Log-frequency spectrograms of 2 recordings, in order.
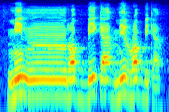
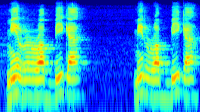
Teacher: র এবং লাম যদি নুন সাকিন অথবা তানবিনের বাম পাশে আসে, তখন এটাকে গুন্না ছাড়া মিলিয়ে পড়তে হবে। যেমন প্রথম অর্থটা আমরা দেখি, মিন রব্বিকা, মির রব্বিকা, মিম সরাসরি র কে ধরবে। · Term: ঈদগামে বেলাগুন্না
